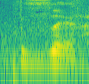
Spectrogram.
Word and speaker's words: sehr: Sehr.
